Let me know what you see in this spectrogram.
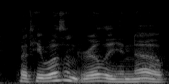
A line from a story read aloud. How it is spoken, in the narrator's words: put in Janet hastily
